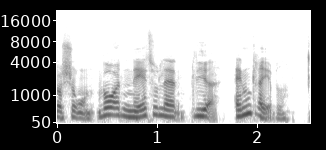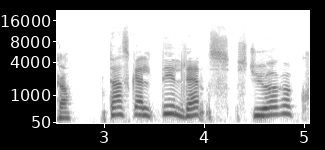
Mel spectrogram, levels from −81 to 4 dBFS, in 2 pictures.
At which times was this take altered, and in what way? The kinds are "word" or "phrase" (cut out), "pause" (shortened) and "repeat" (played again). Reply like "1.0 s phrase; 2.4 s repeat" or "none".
none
